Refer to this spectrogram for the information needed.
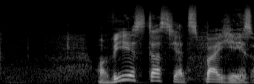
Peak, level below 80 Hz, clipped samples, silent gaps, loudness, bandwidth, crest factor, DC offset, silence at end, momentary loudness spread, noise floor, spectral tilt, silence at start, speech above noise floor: -10 dBFS; -76 dBFS; under 0.1%; none; -30 LUFS; over 20 kHz; 22 dB; under 0.1%; 0 s; 21 LU; -59 dBFS; -2.5 dB/octave; 0.6 s; 28 dB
